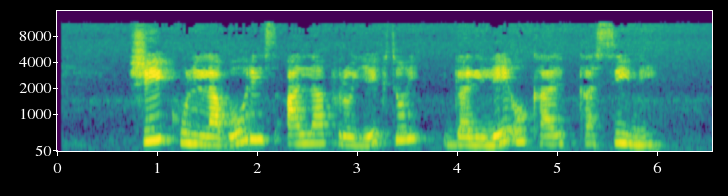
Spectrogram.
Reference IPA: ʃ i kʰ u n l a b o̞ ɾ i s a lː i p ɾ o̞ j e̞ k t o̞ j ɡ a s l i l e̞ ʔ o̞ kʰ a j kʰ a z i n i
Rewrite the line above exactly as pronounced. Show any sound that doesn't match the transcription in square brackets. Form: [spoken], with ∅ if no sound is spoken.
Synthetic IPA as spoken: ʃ i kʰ u n l a b o̞ ɾ i s a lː [a] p ɾ o̞ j e̞ k t o̞ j ɡ a [∅] l i l e̞ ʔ o̞ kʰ a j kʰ a [s] i n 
